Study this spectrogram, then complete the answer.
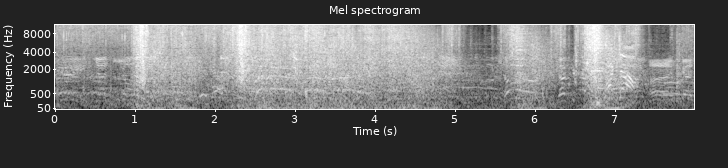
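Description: A blade swishes and slashes through bodies.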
